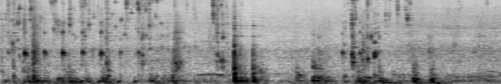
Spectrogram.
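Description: Rum glugging out of a glass bottle and splashing into a stainless-steel tumbler over a single large ice cube, in an irregular run of gurgles that thins out near the end.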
